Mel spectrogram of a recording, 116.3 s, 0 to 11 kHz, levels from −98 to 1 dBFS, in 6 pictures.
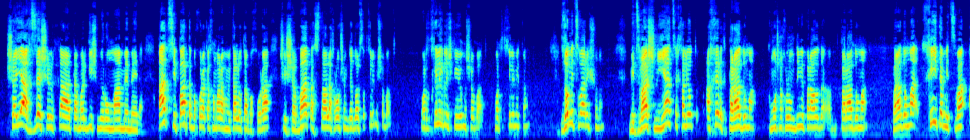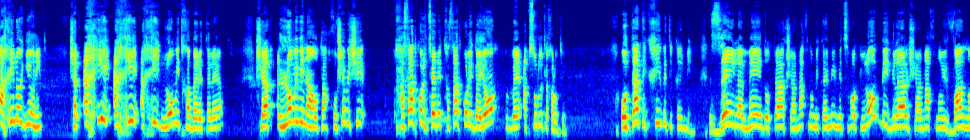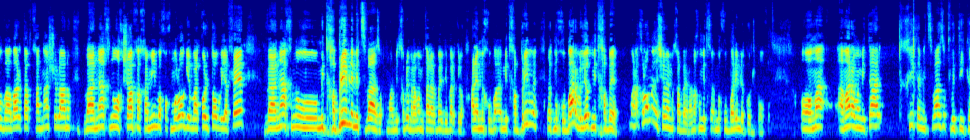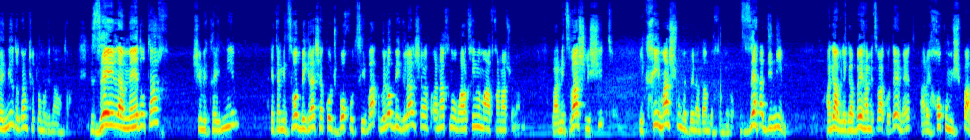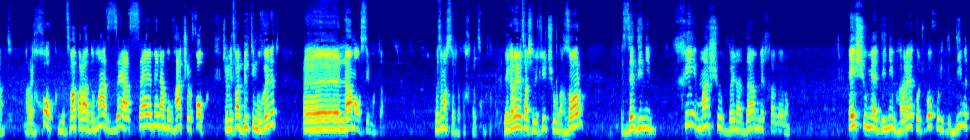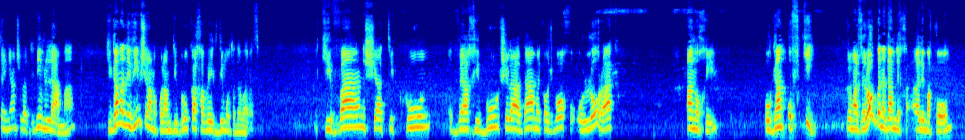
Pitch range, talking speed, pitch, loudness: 175-230 Hz, 130 wpm, 205 Hz, -27 LUFS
